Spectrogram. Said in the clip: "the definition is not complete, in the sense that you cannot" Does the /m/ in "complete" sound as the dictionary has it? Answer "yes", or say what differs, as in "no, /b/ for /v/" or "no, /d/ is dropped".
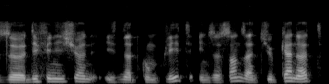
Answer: yes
